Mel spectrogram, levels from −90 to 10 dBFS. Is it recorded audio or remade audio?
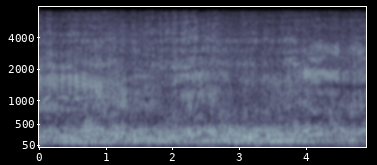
recorded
